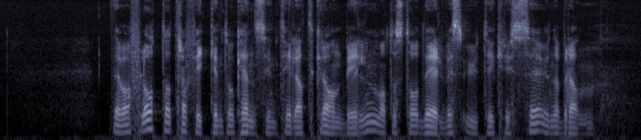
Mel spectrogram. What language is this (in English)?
Norwegian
